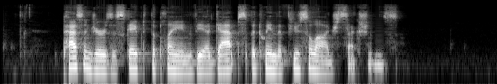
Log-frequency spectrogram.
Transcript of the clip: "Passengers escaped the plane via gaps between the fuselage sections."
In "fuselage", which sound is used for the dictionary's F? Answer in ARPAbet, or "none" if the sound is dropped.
F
